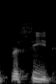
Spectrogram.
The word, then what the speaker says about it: proceed: to proceed here uh can you tell me in proceed what syllable we are stressing what part e double e d very good proceed so o again becomes a proceed not proceed but proceed proceeding yeah so authorities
